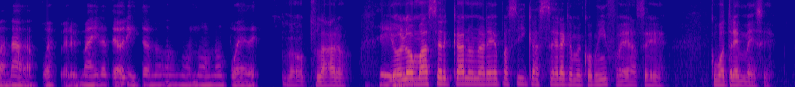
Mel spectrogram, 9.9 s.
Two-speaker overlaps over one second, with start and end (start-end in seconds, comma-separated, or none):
none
